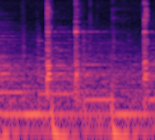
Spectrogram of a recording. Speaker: handelt sich dabei um ein typisches geräusch welches beim aussehen von heizungsrohren aus metall entstehen kann die rohre denen sich bei erwärmung aus und ziehen sich anschließend wieder zusammen dadurch kommt es zu dem knackgeräusche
